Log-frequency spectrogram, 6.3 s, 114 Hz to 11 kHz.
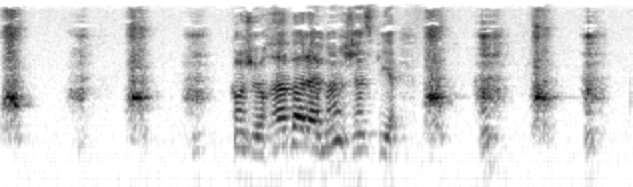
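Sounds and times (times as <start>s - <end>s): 
sharp forceful breaths pushed out through the mouth: 0.0s - 2.2s, 4.0s - 6.3s
speech: 2.3s - 4.1s, 4.8s - 5.1s, 5.8s - 6.0s.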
